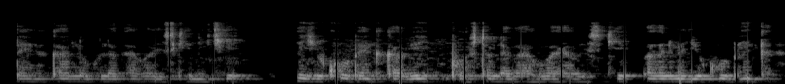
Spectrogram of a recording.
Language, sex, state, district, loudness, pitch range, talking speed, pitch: Hindi, male, Bihar, Supaul, -34 LUFS, 130-135 Hz, 185 wpm, 130 Hz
